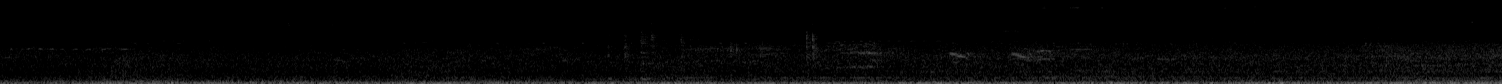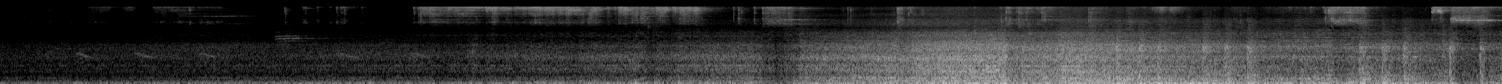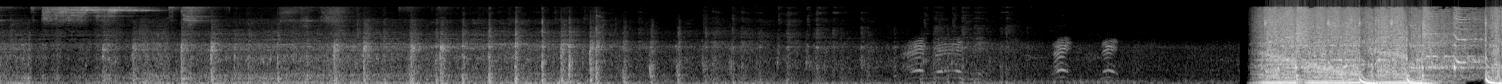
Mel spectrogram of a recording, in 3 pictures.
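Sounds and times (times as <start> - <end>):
diesel locomotive engine: 10.8 - 44.1
wheels clacking over rail joints: 14.7 - 42.4.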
